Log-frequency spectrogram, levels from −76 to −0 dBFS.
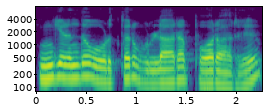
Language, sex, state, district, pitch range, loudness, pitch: Tamil, male, Tamil Nadu, Nilgiris, 125-165 Hz, -15 LUFS, 145 Hz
